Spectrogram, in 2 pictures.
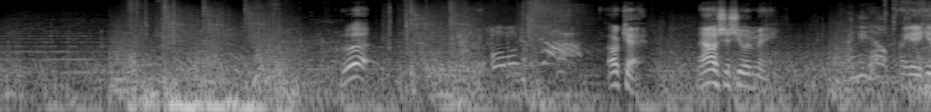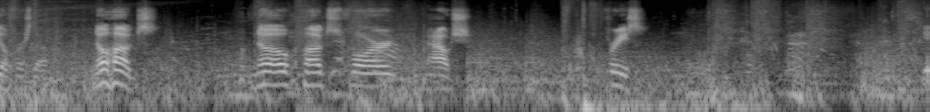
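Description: A lightsaber swooshes through the air.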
